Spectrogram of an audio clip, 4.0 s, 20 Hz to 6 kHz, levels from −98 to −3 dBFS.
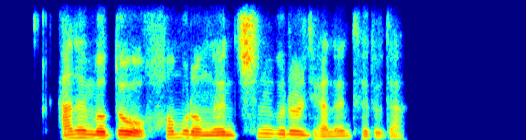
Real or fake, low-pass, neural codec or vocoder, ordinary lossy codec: fake; 5.4 kHz; codec, 16 kHz in and 24 kHz out, 1 kbps, XY-Tokenizer; Opus, 32 kbps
